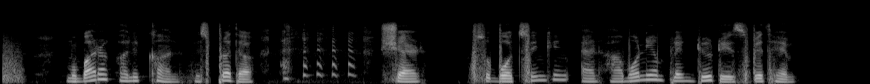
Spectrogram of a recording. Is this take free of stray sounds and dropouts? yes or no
no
